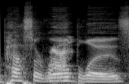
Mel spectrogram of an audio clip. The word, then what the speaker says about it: Paso Robles: We love going to Tobin James over at the Central Coast in Paso Robles, or Paso Robles, if you want to say it correctly.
